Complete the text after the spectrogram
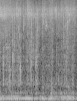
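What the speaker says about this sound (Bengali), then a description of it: "কড়াইতে কালো জিরে দিয়ে দিয়েছি।" Black cumin seeds fry in a wok with a steady, close hiss of sizzling oil that runs without pause through the short stretch.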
